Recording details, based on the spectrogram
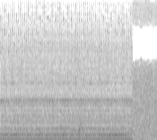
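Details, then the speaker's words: Subaru boxer engine after swap, first start: steady even idle with smooth low rumble, no knocking, misfire or shaking, no check engine light or errors; running healthy. "ВС работает работает очень хорошо никаких чеков ошибок троей какого-то ещё там дрыга в общем всё отлично"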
